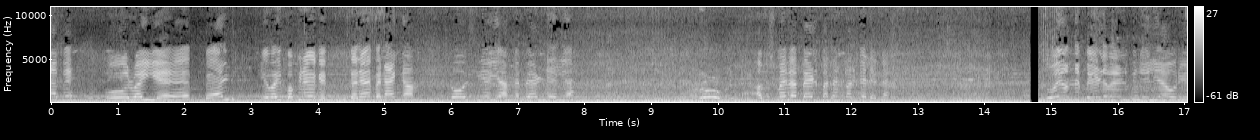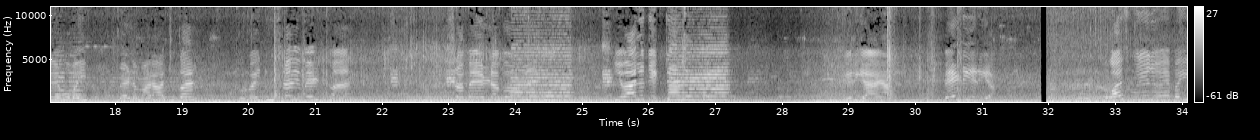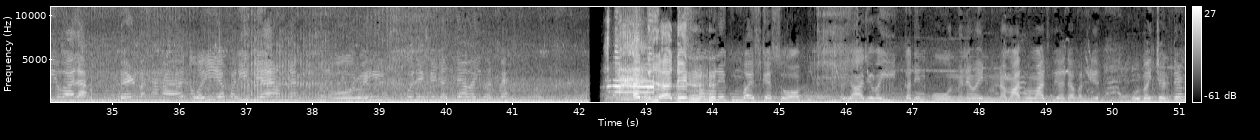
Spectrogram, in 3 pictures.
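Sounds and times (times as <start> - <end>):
street traffic: 0.0 - 51.0
vehicle horn: 23.9 - 25.0, 26.3 - 27.3.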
